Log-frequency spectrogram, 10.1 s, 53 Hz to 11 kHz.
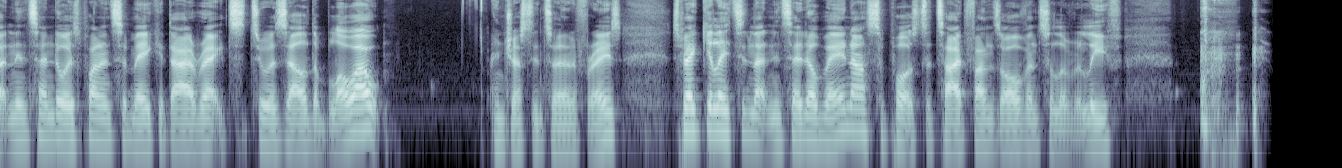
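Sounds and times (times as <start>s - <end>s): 
speech: 0.0s - 3.0s, 3.7s - 9.5s
short throat-clearing cough: 9.0s - 9.6s.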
